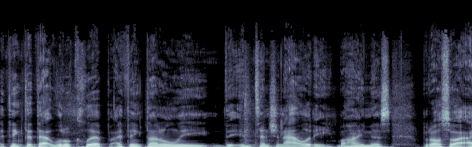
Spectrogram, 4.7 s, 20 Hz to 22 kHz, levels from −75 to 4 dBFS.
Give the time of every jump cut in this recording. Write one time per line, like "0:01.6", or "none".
0:01.4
